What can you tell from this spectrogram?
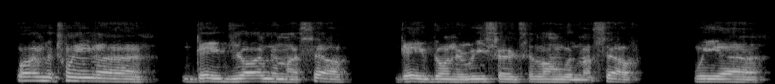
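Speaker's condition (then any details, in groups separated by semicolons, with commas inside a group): Parkinson's; age 70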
